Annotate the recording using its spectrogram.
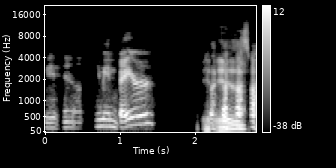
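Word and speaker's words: Bexar: You mean bear? It is pronounced bear.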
